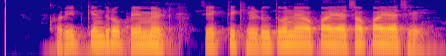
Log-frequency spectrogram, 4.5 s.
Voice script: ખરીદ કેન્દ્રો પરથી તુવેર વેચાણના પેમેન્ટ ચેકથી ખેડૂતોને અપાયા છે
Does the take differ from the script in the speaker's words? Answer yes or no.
yes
